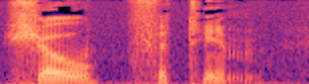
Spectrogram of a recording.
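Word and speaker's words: show fetim (שופטים): The fe with the shva under it is it's a shva na, and it does not close the first syllable. Instead, it begins the second syllable, fetim, show fetim, followed by the show terim, not shot rim. Shoterim. Shofetim are judges.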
